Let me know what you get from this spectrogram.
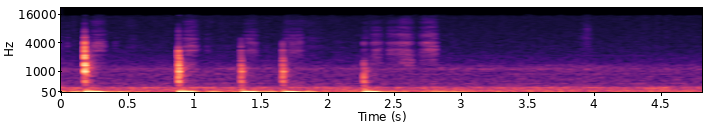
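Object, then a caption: Chalk stick on a wood-framed chalkboard. A white chalk stick writes and circles numbers on a small, solid, wood-framed flat chalkboard, making five distinct taps and short scratch strokes with bright, scratchy bursts. A steady low hum sits underneath, and the clip trails off into quieter faint scraping.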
